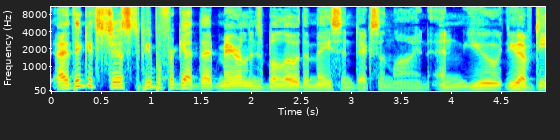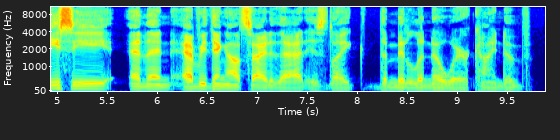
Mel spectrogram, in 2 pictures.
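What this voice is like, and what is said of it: Baltimore twang, slightly southern-sounding. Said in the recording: “explain the Baltimore twang. ... That's just my accent. I lived in Baltimore for, you know, 7-8 years. ... A little stank on it. ... sometimes I sound like a southern woman when I'm on stage”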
